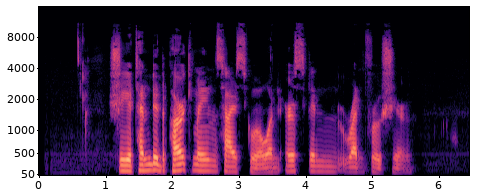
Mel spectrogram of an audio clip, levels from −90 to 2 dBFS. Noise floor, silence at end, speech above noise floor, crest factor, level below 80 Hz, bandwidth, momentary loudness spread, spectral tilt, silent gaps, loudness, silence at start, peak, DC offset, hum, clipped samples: -68 dBFS; 0.95 s; 46 dB; 24 dB; -64 dBFS; 11.5 kHz; 22 LU; -5 dB/octave; none; -22 LUFS; 0.55 s; 0 dBFS; under 0.1%; none; under 0.1%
